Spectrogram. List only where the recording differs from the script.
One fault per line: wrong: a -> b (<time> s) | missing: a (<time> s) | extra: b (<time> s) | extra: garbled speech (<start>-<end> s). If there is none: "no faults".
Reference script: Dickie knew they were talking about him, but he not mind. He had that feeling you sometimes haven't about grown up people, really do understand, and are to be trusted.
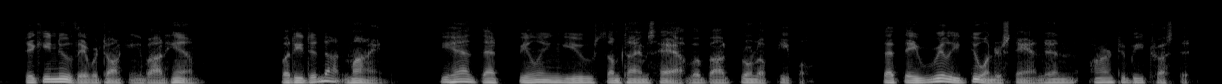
extra: did (3.0 s)
wrong: haven't -> have (6.5 s)
extra: that they (8.8 s)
